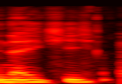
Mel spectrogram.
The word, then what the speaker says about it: Nike: Parce qu'on dit Nike, on dit pas Nike. – Oui, parce que ça vient du grec. – Non, parce que ça se prononce en anglais. Comme tu dis Adidas, tu dis pas Adidas.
